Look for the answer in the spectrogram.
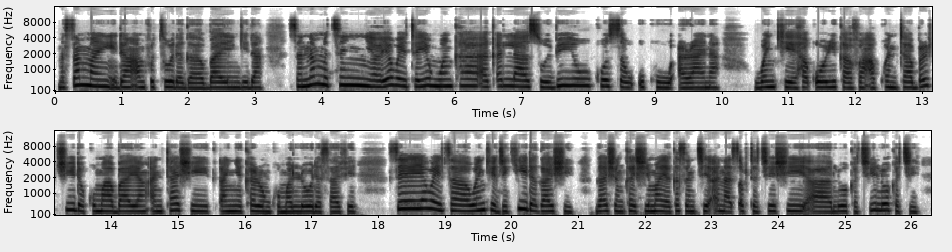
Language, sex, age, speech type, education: Hausa, female, 15-29, spontaneous, primary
